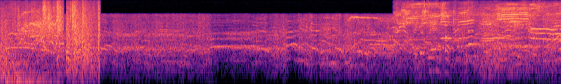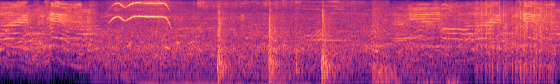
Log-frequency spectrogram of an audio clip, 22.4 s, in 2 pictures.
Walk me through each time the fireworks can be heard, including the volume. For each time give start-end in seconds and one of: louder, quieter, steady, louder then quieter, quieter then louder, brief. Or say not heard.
0.0-2.0 brief
15.6-22.3 quieter then louder.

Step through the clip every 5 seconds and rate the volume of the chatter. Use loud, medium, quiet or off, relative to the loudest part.
medium, loud, loud, loud, loud.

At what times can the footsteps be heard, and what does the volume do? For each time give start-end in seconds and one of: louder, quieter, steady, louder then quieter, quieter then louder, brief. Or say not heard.
not heard.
